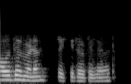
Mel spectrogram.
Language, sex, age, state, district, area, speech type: Kannada, female, 30-45, Karnataka, Chamarajanagar, rural, conversation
